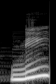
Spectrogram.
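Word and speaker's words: knee: घुटने, घुटने को इंग्लिश में नी कहा जाता है। इसमें के साइलेंट होता है।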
